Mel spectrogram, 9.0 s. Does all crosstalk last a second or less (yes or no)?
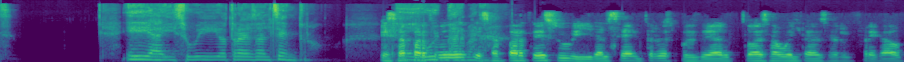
no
